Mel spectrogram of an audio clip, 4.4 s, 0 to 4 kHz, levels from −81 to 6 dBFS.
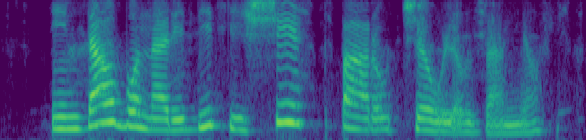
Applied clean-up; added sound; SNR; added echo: neural separator model SepFormer DNS4.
